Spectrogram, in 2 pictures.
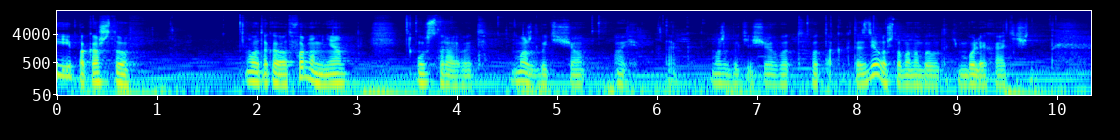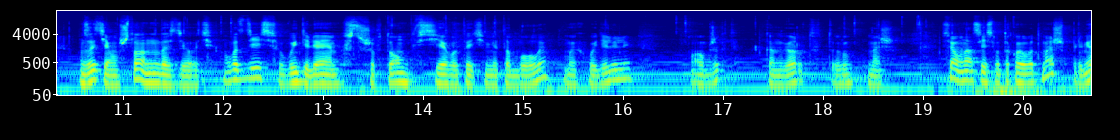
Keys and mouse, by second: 0.9 KP_0, 1.2-2.5 drag, 3.0 click, 3.0 g, 3.9-6.0 drag, 4.7 shift+d, 5.8 KP_0, 6.6 g, 12.0 click, 15.5-16.5 middle drag, 16.5-17.6 right drag, 17.6-19.9 drag, 19.7 Tab, 20.2 click, 20.3-20.6 drag.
